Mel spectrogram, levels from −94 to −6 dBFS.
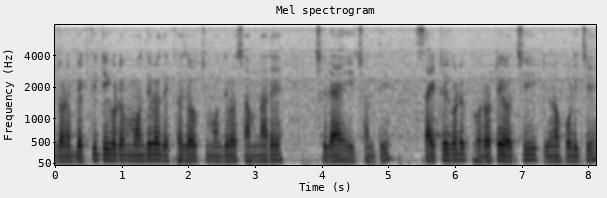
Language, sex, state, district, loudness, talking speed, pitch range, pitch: Odia, male, Odisha, Malkangiri, -18 LUFS, 140 wpm, 105-115 Hz, 110 Hz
